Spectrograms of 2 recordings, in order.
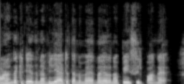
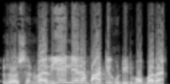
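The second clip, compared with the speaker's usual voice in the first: loud, raised call across the room; sharp impatient summons; 6 semitones higher, 8 dB louder than usual. Acted. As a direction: shout for the boy to hurry. Impatient calling out to boy.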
